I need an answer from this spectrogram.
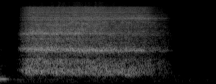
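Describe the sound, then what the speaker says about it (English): A single long, deep inhale through the nose during a guided meditation, a close, steady airy rush lasting about a second and a half, then quiet. "let's take a nice deep breath"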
